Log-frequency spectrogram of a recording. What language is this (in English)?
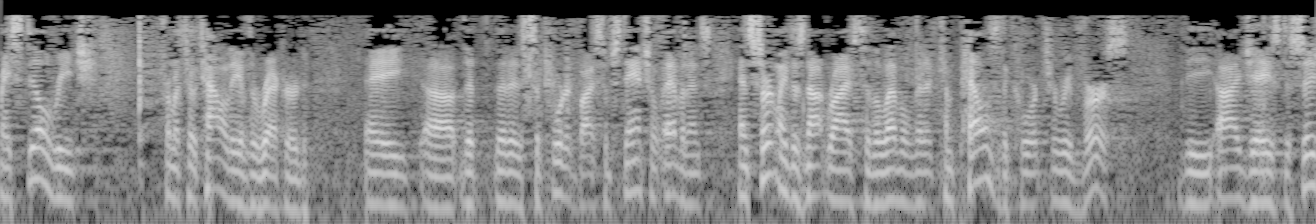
English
